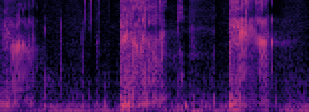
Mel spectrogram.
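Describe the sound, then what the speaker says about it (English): A fart sound effect plays as two loud, noisy, raspy blasts, each lasting about half a second, over a busy background. "And they say ladies never fart"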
